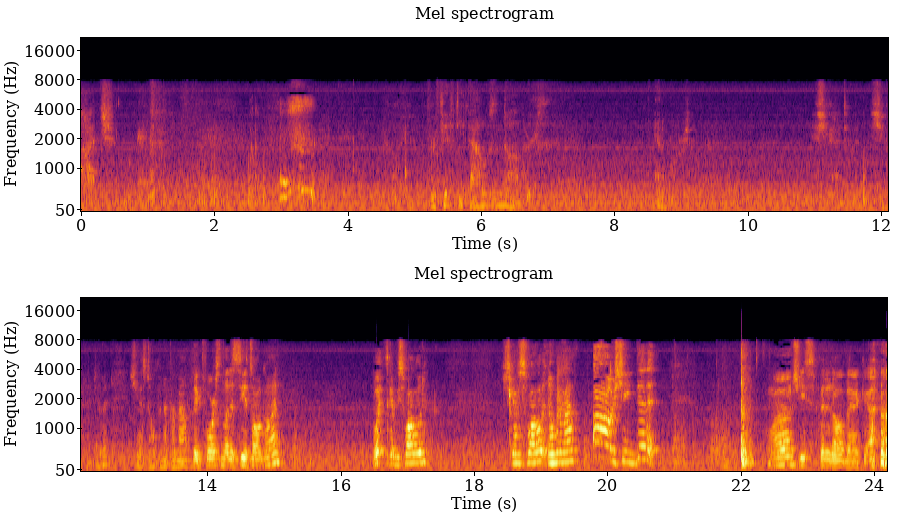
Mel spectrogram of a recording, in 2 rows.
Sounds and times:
Speech: 5.2 - 7.0, 8.6 - 9.2, 11.0 - 15.2, 16.5 - 17.4, 18.4 - 20.8, 22.4 - 24.1.

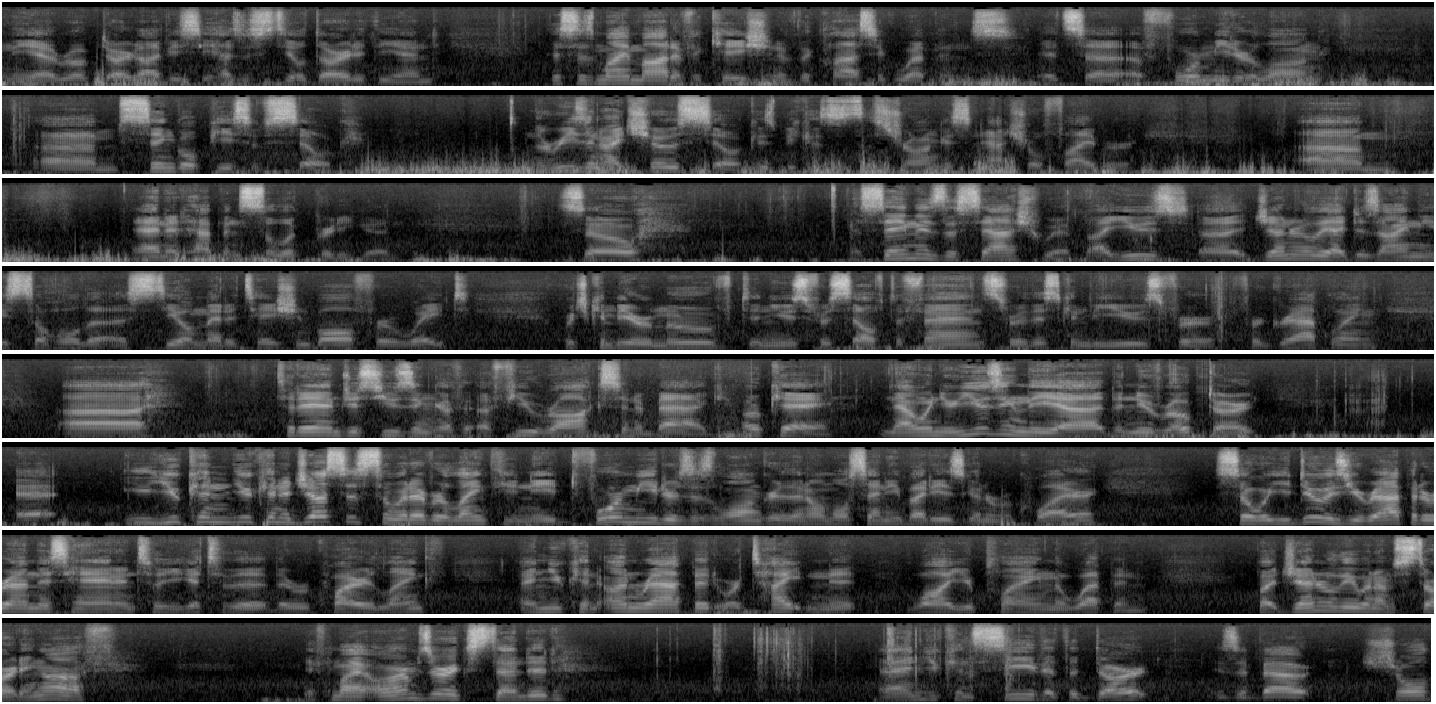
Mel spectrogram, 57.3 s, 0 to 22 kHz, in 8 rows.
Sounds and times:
Speech: 0.0 - 2.2, 2.8 - 6.6, 7.3 - 9.0, 9.7 - 12.8, 13.6 - 14.2, 15.0 - 16.3, 17.1 - 17.7, 18.5 - 35.0, 35.9 - 41.3, 41.9 - 50.8, 51.6 - 53.0, 54.5 - 57.2.

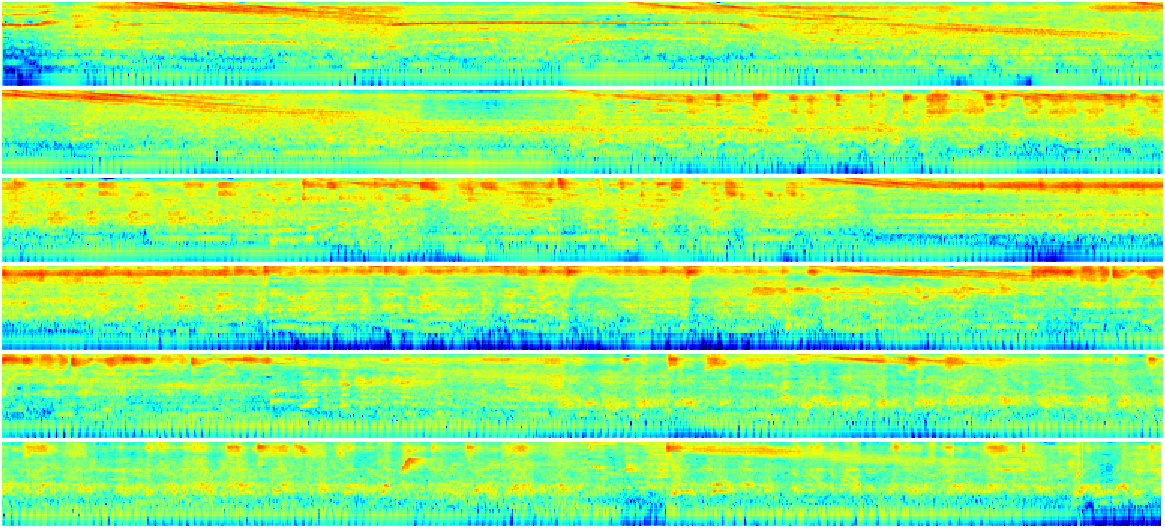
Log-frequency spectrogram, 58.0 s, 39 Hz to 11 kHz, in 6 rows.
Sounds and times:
Music: 0.0 - 58.0
Speech: 14.4 - 26.3, 27.9 - 58.0.

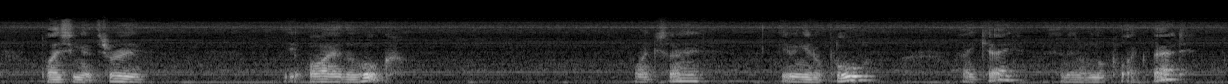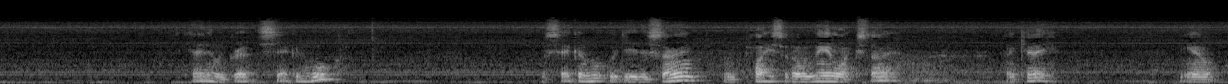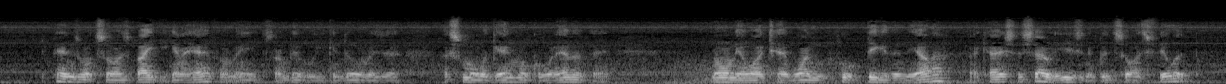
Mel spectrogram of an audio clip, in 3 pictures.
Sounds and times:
Inside, small room: 0.0 - 36.8
Speech: 0.4 - 1.5, 2.8 - 4.1, 6.3 - 7.2, 7.8 - 8.8, 9.6 - 12.0, 14.0 - 15.8, 17.7 - 21.4, 22.3 - 22.9, 24.1 - 30.8, 31.7 - 36.6.

